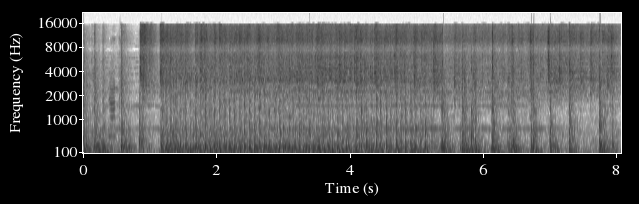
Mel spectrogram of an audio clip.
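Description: Gendang beleq, the large two-headed Sasak barrel drums, beaten together by several drummers: a few separate strokes, then about a second in a dense, fast run of drumming that lasts several seconds before breaking back into separate strokes.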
